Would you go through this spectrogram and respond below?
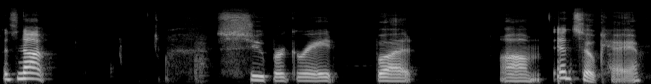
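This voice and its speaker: Slow-talking young woman streamer. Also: lowish voice, sing-song, a bit bright, dry recording. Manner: rambling, trails off into song snippets. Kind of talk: casual livestream chat with singing.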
